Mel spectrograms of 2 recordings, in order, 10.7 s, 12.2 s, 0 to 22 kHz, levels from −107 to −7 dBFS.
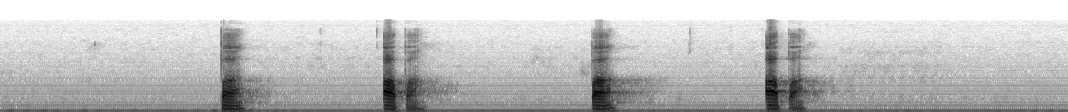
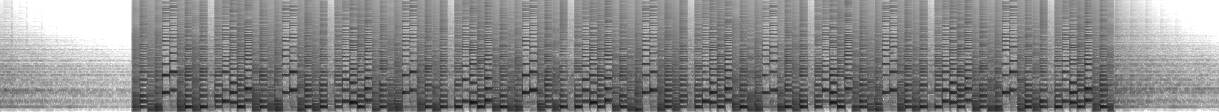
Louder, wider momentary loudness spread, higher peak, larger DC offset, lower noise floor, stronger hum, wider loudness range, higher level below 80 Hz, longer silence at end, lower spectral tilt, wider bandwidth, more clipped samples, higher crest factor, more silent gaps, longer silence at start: first, -15 LUFS vs -21 LUFS; first, 23 LU vs 3 LU; first, 0 dBFS vs -4 dBFS; neither; second, -45 dBFS vs -61 dBFS; first, 50 Hz at -40 dBFS vs none; first, 7 LU vs 1 LU; first, -40 dBFS vs -52 dBFS; first, 2.6 s vs 0.7 s; first, -6.5 dB/octave vs -4.5 dB/octave; second, 11 kHz vs over 20 kHz; neither; about the same, 20 dB vs 18 dB; neither; first, 2.2 s vs 0.05 s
